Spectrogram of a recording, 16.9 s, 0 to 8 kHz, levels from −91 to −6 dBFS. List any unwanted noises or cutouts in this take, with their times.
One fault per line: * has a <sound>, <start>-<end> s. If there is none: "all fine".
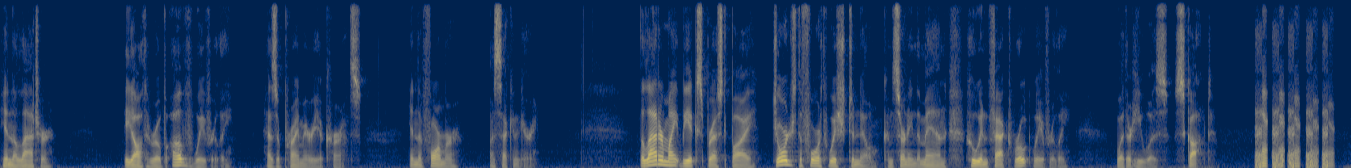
* has a laugh, 15.7-16.7 s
